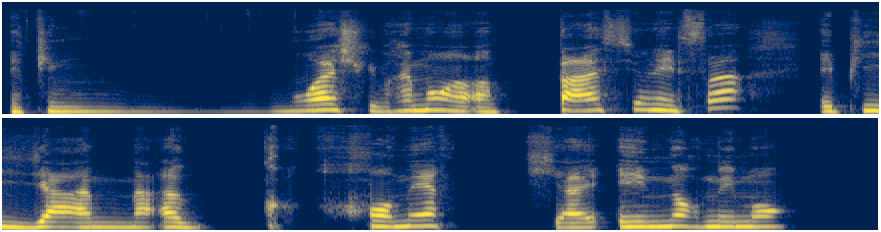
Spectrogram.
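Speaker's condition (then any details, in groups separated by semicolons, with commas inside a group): Stuttering; onset at about age 4 after grandmother's throat cancer, fluent before, once misdiagnosed as Gilles de la Tourette; part-word and word repetitions, frequent euh fillers; repeated sounds, blocks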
